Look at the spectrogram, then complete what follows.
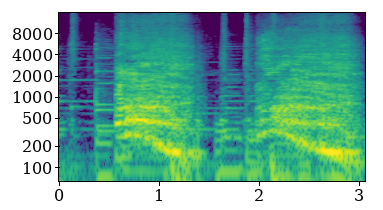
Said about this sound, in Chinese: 哇，狮子的叫声好大哟。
